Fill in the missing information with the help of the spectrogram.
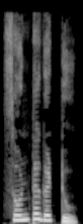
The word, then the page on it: ಸೊಂಟಕಟ್ಟು: Kannada; soṇṭa kaṭṭu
